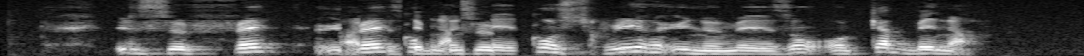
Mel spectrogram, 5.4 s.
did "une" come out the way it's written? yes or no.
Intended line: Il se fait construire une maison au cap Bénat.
yes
